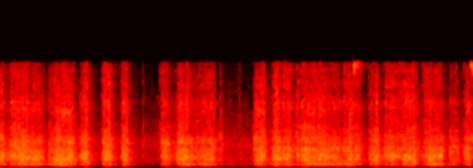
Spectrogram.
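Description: Antique hand-cranked coffee grinder grinding coffee beans: a rapid, gritty crunching and rasping as the crank turns, easing briefly twice in the middle.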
